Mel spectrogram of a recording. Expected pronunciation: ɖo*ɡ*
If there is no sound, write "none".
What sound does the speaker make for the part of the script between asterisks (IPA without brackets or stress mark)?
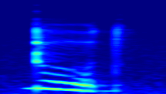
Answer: d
